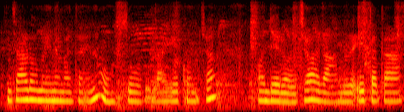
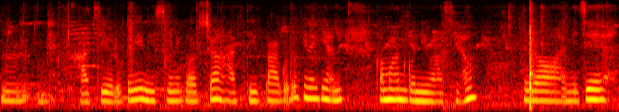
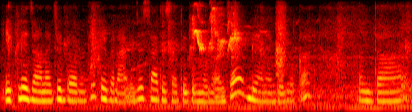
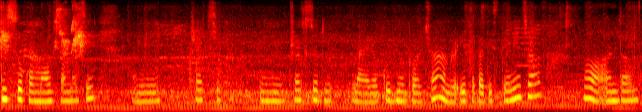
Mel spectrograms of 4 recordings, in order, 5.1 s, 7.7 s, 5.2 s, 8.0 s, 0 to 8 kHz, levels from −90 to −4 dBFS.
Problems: constant background noise, background conversations at intervals, low volume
